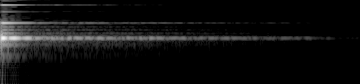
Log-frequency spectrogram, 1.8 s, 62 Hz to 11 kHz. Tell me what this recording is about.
This is the first in a multisampled pack.
The chimes were synthesised then sampled over 2 octaves.
This is the note C.
chime, metallic, one-shot, short, synthesised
